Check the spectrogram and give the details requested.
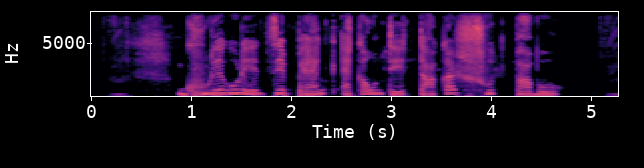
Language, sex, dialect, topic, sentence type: Bengali, female, Northern/Varendri, banking, statement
